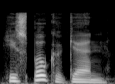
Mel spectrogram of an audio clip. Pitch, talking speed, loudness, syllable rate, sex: 130 Hz, 155 wpm, -15 LUFS, 4.8 syllables/s, male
